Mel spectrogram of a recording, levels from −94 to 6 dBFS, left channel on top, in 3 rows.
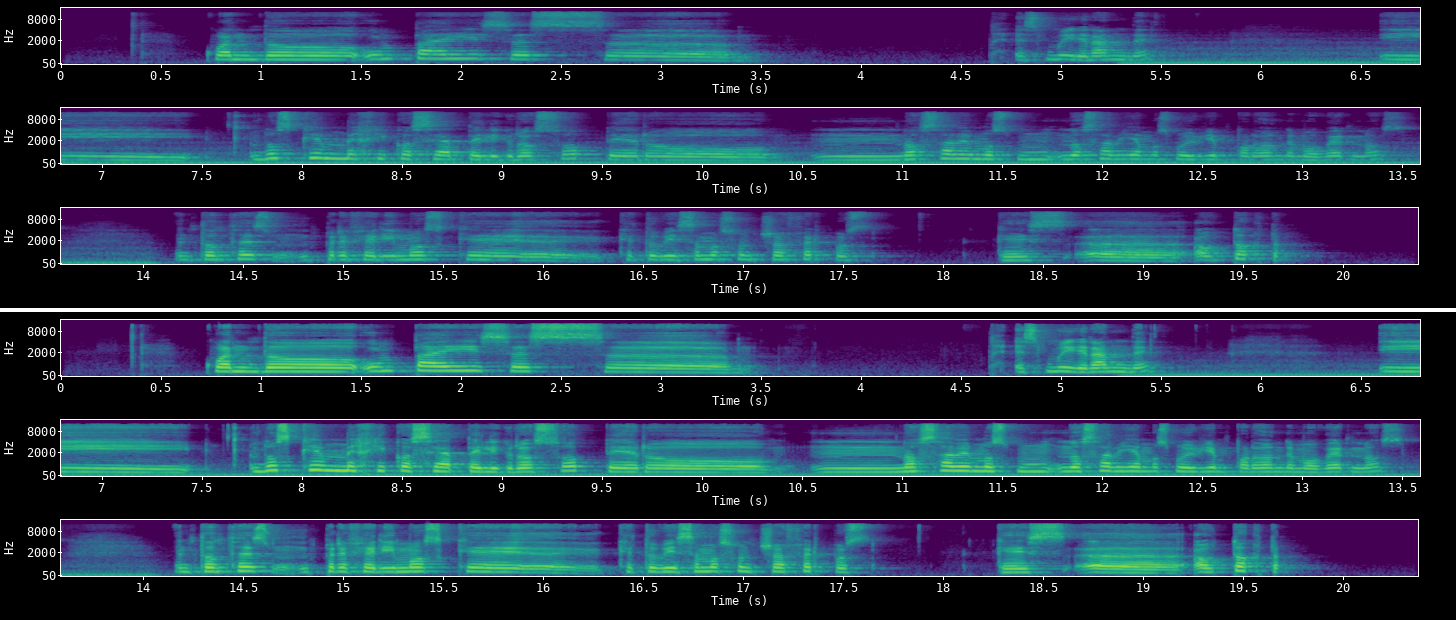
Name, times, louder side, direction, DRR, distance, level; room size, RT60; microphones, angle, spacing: voice 1, 0.8-3.5 4.8-5.5 6.6-13.5 14.2-17.6 18.3-19.7, right 8 dB, 85° right, 0.3 m, -22 dB
sound 1, 5.3-14.1, left 1 dB, 35° left, 1.1 m, -39 dB
7.7 x 6.1 x 2.3 m
head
